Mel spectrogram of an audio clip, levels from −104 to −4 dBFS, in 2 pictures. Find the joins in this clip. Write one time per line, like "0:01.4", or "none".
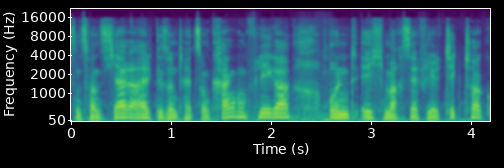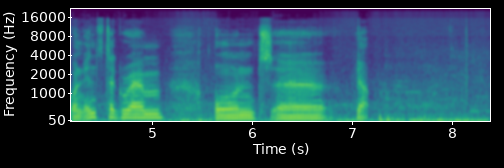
none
